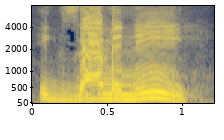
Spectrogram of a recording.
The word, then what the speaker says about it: examinee: Means the person who is examining something is the examinee. Like we said, employ and employee follows the same thing. Employ, employee. Examine, examinee. So you see the change of the stress.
